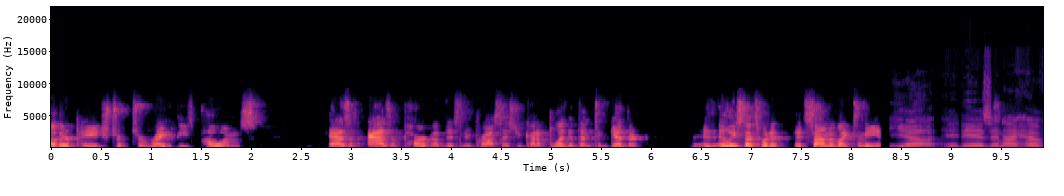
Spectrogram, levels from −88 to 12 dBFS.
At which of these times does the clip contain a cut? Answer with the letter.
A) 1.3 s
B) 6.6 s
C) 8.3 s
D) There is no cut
C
